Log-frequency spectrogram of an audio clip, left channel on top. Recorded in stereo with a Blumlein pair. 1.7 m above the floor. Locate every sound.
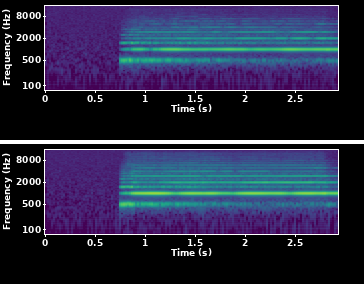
0.7 s a flute: 55° right, 0.7 m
